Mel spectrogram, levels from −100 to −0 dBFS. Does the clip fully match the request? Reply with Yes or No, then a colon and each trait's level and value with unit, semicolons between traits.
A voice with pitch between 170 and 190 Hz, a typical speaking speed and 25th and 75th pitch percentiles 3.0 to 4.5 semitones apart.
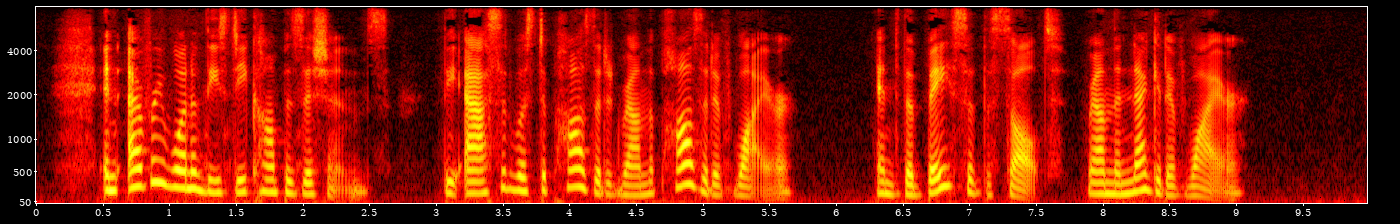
No: medium, 185 Hz; average, 145 wpm; average, 5.1 semitones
